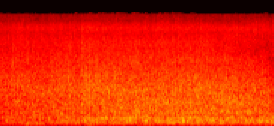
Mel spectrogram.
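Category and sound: nature, water flowing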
